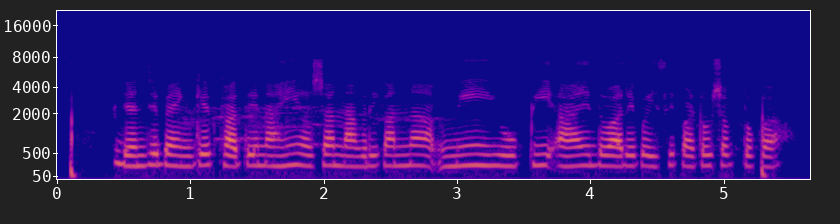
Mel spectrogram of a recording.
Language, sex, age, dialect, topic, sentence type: Marathi, male, 31-35, Northern Konkan, banking, question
